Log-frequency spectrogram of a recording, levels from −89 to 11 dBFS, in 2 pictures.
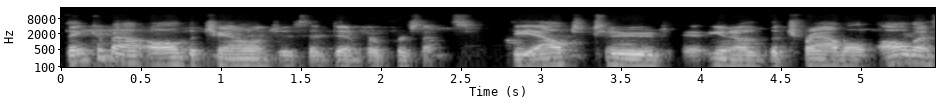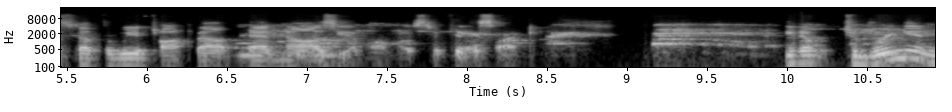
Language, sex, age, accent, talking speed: English, male, 40-59, American, 175 wpm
